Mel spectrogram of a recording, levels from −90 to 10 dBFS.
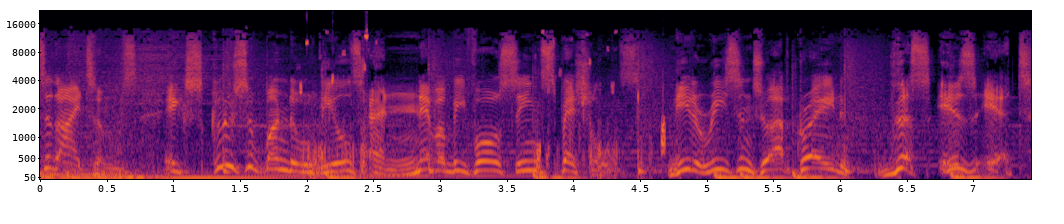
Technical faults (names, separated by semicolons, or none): MP2 compression; DAB burbling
